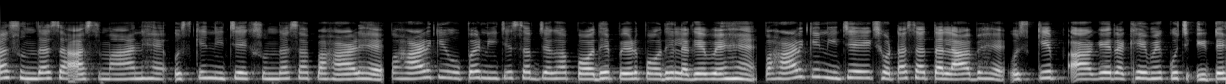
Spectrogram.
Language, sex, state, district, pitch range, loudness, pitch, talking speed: Magahi, female, Bihar, Gaya, 255-285 Hz, -16 LUFS, 270 Hz, 165 wpm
